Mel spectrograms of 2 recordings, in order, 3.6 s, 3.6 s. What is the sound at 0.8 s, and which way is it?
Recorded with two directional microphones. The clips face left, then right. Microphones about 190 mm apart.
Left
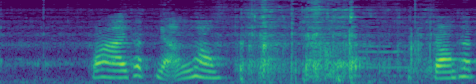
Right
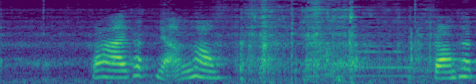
Speech, 20° left (ahead or behind).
